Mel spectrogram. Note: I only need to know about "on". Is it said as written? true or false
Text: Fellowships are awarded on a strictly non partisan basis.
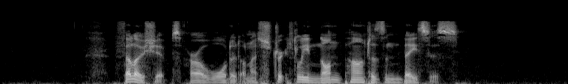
true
